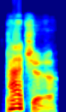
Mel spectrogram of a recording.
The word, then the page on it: pacha: British English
